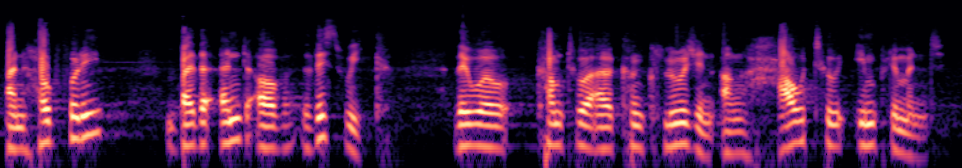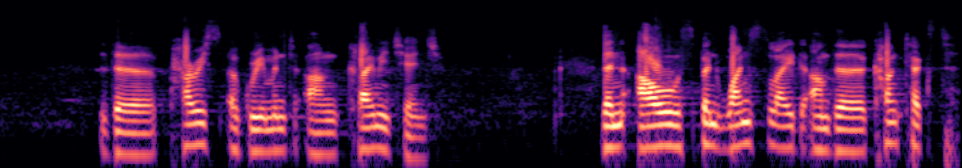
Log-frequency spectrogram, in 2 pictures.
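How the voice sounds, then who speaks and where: A man giving a careful, deliberate presentation at a workshop, speaking slowly for interpreters, with frequent pauses and fillers. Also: mid-range voice, highs cut off. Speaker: conference presenter. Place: workshop conference hall.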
